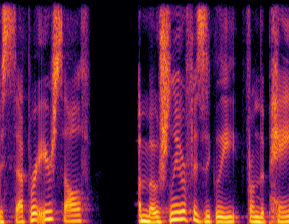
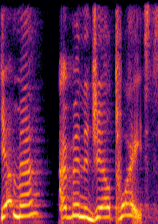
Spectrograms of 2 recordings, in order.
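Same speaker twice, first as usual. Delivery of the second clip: put-on heavy Mexican accent, very high voice; 10 semitones higher than usual. Quoting what his dad told him, imitating dad's thick mexican accent. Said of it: "my dad in his thick Mexican accent".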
